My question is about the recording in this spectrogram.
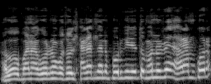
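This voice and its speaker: A woman, playing a flustered middle-aged village uncle who scolds excitably. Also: high voice, racing, natural voice. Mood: scolding.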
